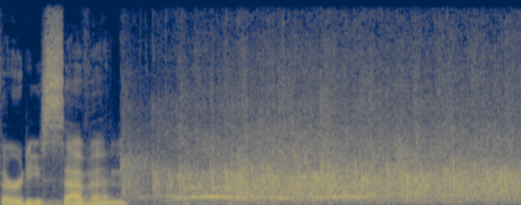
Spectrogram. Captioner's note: applause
